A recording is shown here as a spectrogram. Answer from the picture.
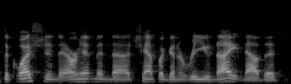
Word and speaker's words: Ciampa: pronounced Ciampa. I go by how the wrestlers pronounce their own names, and Ciampa himself pronounces it as Ciampa.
